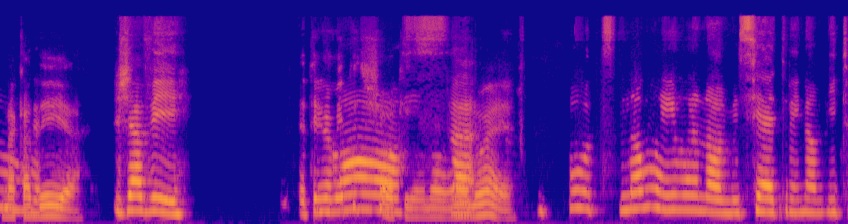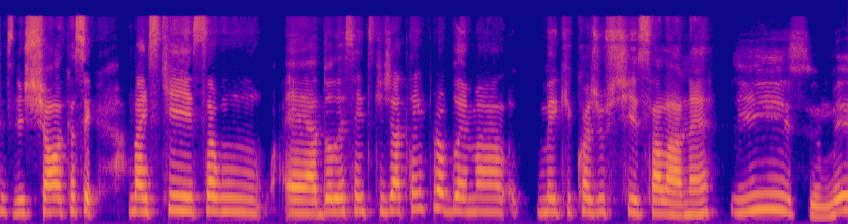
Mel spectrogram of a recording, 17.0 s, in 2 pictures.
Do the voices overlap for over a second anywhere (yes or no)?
yes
